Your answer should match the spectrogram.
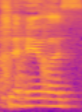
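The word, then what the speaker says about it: Chaliss: And how do you say it? Chehalis. But there's no second H. Just, you say Chehalis.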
